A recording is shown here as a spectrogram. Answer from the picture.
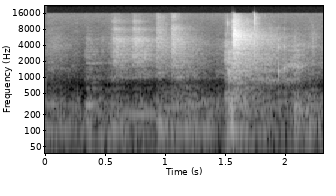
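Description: Footsteps climbing indoor stairs, soft thuds with one sharper step about one and a half seconds in.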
